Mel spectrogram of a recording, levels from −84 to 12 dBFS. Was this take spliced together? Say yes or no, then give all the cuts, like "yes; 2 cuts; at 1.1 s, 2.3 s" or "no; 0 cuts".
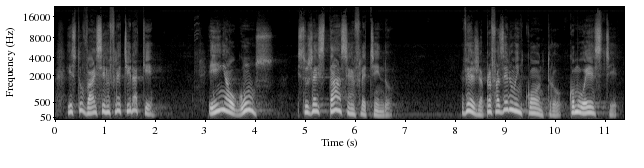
no; 0 cuts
